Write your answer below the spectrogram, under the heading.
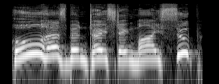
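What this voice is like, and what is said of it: Big deep Papa Bear voice. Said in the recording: “he cried in his great big voice.”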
